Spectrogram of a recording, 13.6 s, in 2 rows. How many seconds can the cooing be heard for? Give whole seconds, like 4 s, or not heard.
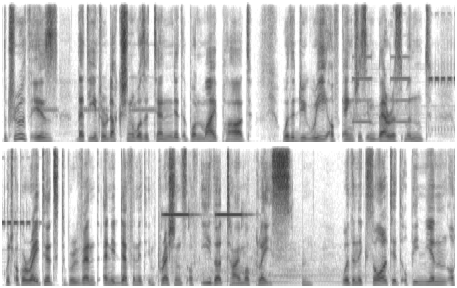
not heard.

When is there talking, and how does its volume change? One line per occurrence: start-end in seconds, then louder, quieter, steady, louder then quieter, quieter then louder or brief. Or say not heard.
0.0-13.5 steady.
